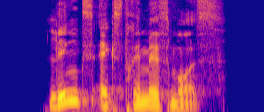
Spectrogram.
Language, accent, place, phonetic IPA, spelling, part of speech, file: German, Germany, Berlin, [ˈlɪŋksʔɛkstʁeˌmɪsmʊs], Linksextremismus, noun, De-Linksextremismus.ogg
- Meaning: far left / extreme left extremism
